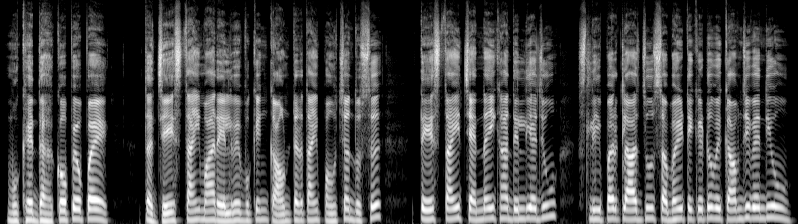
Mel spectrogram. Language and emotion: Sindhi, fearful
